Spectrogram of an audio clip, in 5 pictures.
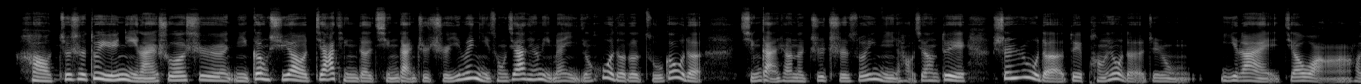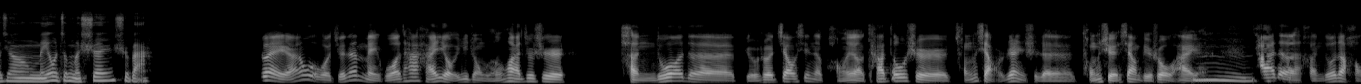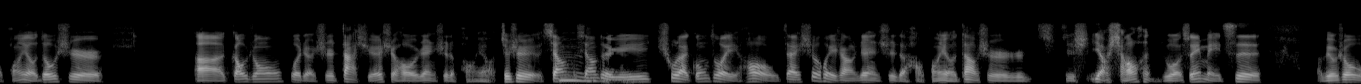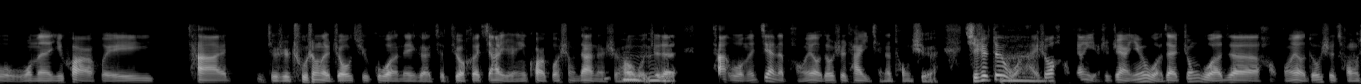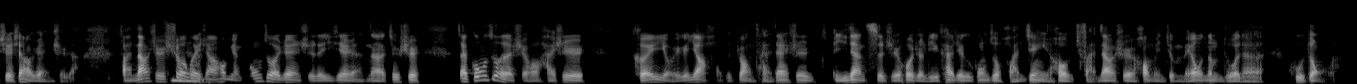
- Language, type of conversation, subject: Chinese, podcast, 如何建立新的朋友圈？
- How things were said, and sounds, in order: "了" said as "的"; other background noise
